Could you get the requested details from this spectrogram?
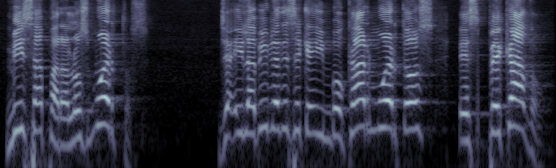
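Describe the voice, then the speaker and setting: A man's voice: very high-pitched, a little slow, a bit bright. A man, preaching a sermon and firing rhetorical questions at his listeners. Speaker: pastor.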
